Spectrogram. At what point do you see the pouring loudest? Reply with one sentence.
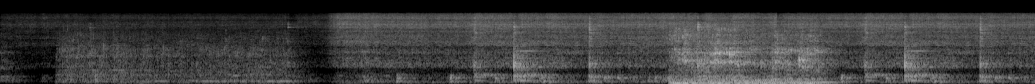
The volume of the pouring peaks at 7 seconds.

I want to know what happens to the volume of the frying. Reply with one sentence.
The volume of the frying goes up.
